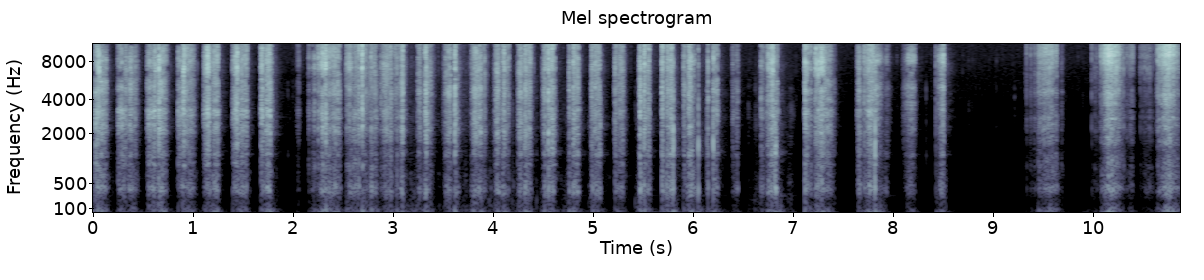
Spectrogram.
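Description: An earpick scrapes hard at dry floral foam packed into a right silicone elf ear, with foam crumbs visible at the opening. Quick, dry, crunchy scratching strokes come in rapid bursts with brief pauses and a longer silence near the end before a few final scrapes.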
